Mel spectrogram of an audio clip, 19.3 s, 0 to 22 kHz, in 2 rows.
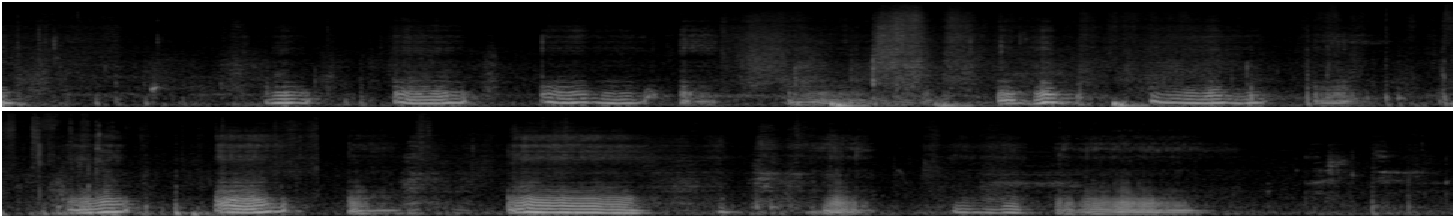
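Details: Sleeping 12-week-old female springer spaniel puppy, seemingly dreaming, gives deep breathy snores mixed with low wobbling moans and soft whines, each about a second with short pauses, in a small indoor room; English Springer Spaniel.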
